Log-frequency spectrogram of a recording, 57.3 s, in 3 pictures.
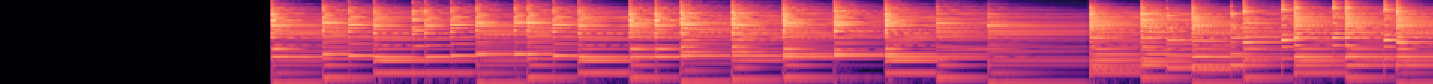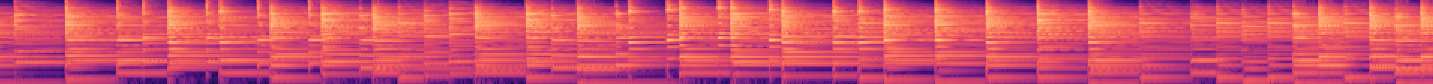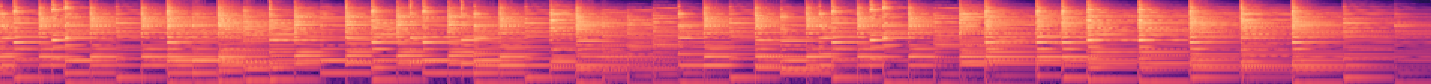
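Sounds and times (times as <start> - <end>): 
solo piano: 3.6 - 57.2.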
